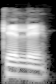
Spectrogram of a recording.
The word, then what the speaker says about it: quel est: Généralement, ça se prononce quel. Mais comment on fait la liaison, on dit quel est.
